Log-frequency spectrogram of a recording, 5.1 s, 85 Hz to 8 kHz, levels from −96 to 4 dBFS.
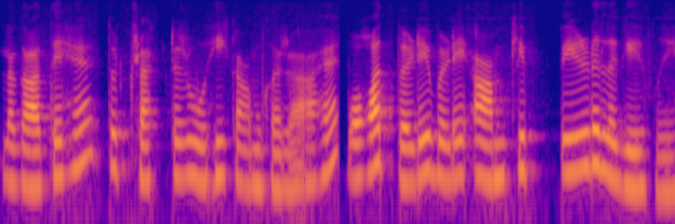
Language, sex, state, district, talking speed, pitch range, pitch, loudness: Hindi, female, Uttar Pradesh, Jyotiba Phule Nagar, 200 wpm, 205-250 Hz, 225 Hz, -27 LUFS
